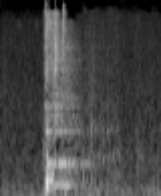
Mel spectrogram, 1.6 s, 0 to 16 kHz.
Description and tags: toilet fart 10
fart poot gas flatulence flatulation explosion noise
explosion, fart, flatulation, flatulence, gas, noise, poot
